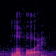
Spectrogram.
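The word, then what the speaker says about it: Lavoie: so it is um uh maurice lavoy uh lavoy is spelled a l-a-v-o-i-e lavoy well is there a trash can next to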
